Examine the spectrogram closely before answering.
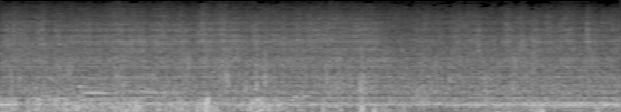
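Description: Standing steam locomotive under steam: a steady low rumble with a hiss above it and a few faint clicks.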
